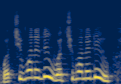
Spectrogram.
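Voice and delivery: a high taunting dare to fight. Retold or imitated. Vlogger imitating Tamar daring Tony to fight, high mock taunt. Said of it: "She's like".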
